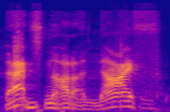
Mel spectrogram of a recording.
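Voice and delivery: slow broad Australian quote of that's not a knife; hammy Australian film line, slowed right down; Crocodile Dundee quote. Retold or imitated. Aussie guest quoting the famous film line, broad Australian. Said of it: "like, Crocodile Dundee".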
